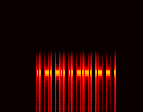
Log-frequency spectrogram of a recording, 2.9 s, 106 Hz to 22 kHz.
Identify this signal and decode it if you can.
Morse code, heard as a keyed tone, about 44 wpm, 700 Hz. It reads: INDICATE
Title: Top 1251-1500 Words 45wpm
